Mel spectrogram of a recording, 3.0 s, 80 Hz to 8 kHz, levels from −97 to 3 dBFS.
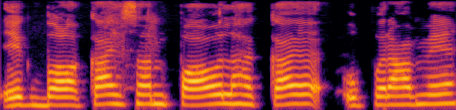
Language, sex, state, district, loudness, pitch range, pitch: Hindi, male, Bihar, Jamui, -13 LUFS, 215-245 Hz, 230 Hz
